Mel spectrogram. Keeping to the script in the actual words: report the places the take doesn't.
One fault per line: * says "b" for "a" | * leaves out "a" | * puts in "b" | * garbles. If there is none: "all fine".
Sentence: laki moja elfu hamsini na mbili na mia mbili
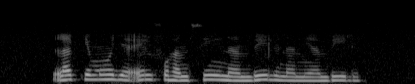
all fine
